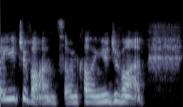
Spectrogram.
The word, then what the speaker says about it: Javon: at a barbecue and his mom was like, oh, it's pronounced my son's name Javon. It's Javon, even though everybody calls him Javon. And he's like, no, call me Javon.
